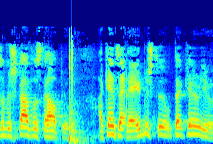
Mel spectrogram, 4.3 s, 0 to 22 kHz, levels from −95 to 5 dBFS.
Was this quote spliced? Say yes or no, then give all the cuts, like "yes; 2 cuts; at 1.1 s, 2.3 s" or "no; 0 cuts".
yes; 1 cut; at 2.5 s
